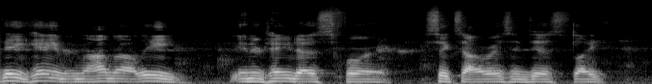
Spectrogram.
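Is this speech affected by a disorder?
Yes: Parkinson's disease; sometimes.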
